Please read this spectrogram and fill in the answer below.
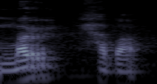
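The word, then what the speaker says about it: مرحبا: So marhaba. If you noticed, there is a pause between, you know, the first syllable mar, and then ha ba.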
